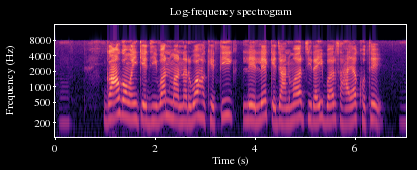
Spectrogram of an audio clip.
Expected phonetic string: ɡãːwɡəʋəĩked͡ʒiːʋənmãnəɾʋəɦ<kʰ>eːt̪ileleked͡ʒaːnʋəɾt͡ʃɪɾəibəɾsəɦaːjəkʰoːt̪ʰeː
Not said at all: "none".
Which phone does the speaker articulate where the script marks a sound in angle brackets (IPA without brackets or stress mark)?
kʰ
